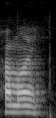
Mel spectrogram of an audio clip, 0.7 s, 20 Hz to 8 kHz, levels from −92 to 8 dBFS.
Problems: none marked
